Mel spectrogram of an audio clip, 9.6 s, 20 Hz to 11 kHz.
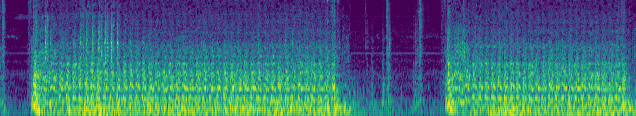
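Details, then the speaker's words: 1995 Ford F-series 7.3L Powerstroke diesel, no-start after sitting two months, cranked after clearing codes: steady starter cranking several seconds with a brief pause, engine never catches; crank no start. "still have a crank no start condition okay that's good to know"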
